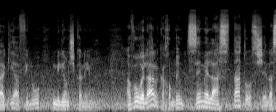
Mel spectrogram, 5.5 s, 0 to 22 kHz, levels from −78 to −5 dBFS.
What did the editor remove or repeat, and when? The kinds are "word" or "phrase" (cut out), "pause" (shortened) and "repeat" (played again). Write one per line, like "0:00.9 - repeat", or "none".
0:01.1 - word
0:03.7 - word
